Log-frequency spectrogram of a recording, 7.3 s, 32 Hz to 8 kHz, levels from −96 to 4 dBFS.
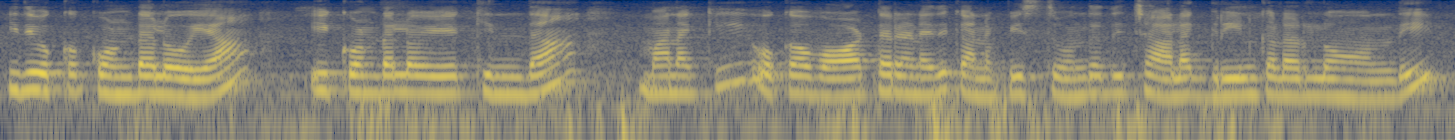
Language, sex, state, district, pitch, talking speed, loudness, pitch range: Telugu, female, Telangana, Mahabubabad, 200 Hz, 140 wpm, -17 LUFS, 185-215 Hz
